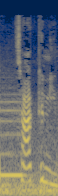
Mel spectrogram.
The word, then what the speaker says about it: ছাতনি: তো এইখানে একটা জায়গার নাম লেখা ছিল দেখলাম ছাতনি, তারপরে দেখলাম বাংলাতে ছাটনি কিন্তু ইংলিশে ছাতনি, বাংলাতে ছাতনি, বাট ইংলিশে স্পেলিংটা যদি উচ্চারণ করা হয় চাটনি হয়ে যাচ্ছে।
